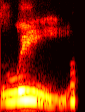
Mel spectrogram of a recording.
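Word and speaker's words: -ly: And um l y is pronounced lee.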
